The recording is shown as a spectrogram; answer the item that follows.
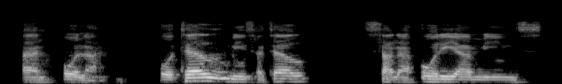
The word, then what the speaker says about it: hola: So we pronounce these words as though the H weren't there, okay? So we say hotel, zanahoria, and hola.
